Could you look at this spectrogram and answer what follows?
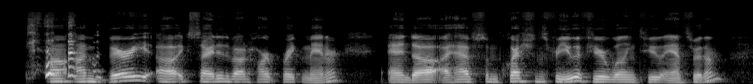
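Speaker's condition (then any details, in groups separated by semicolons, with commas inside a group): No condition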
